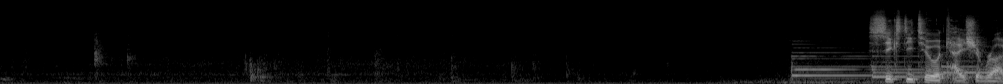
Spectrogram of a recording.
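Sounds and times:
plucked ringing chord music: 7.9s - 10.0s.

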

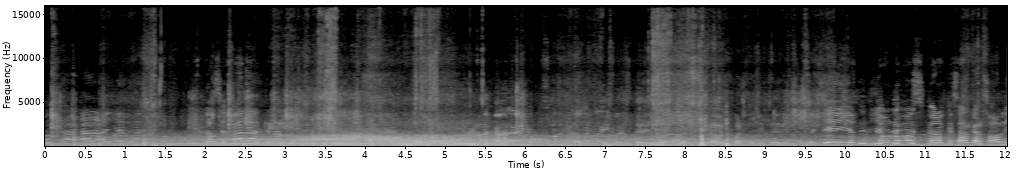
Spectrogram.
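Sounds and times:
outdoor background rumble: 0.0s - 10.1s
faint voices: 0.0s - 12.0s.

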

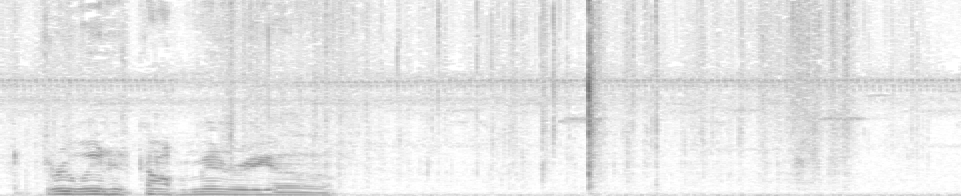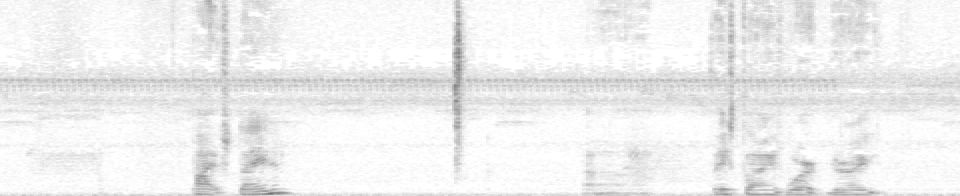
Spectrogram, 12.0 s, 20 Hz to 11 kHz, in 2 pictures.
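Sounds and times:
crickets trilling: 0.0s - 12.0s
sharp click: 8.8s - 9.0s.

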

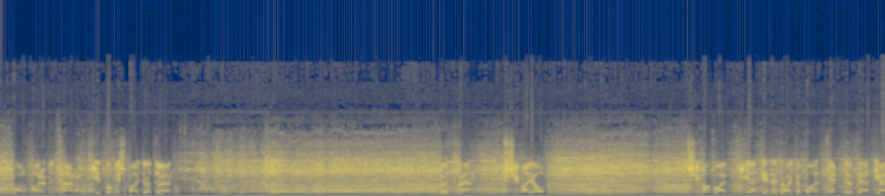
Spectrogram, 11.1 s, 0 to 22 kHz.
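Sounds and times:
rally car engine at high revs: 0.0s - 11.0s
road and cabin noise: 0.0s - 11.0s.

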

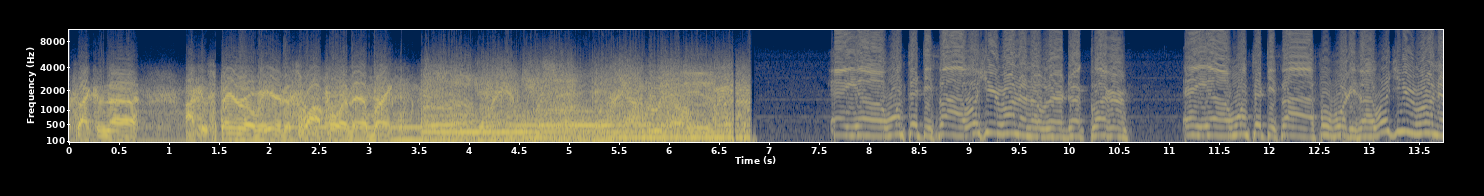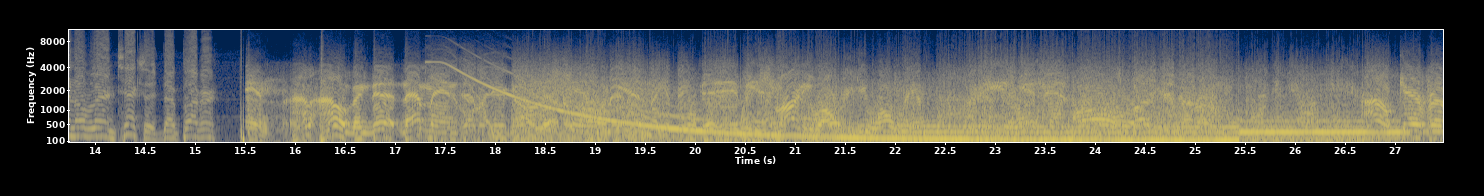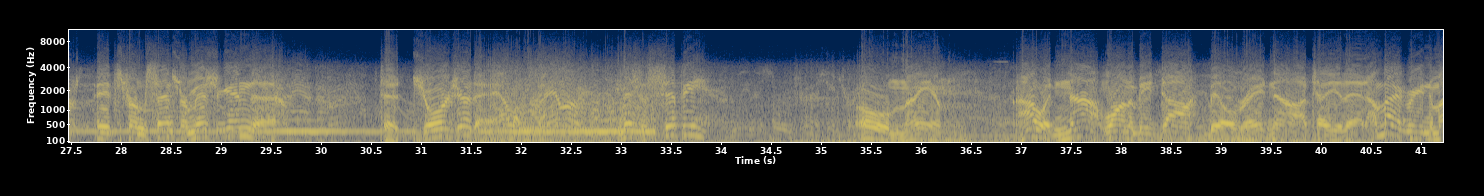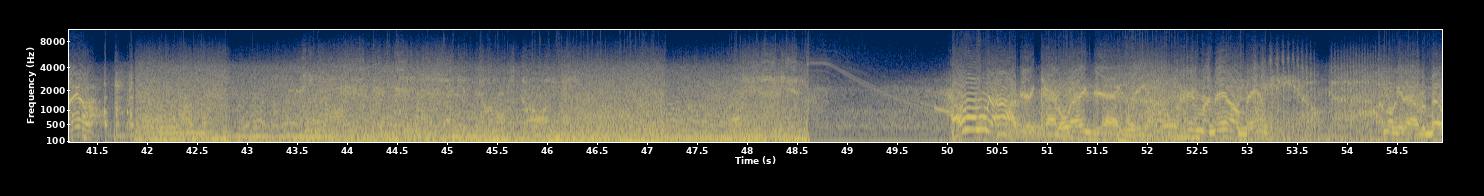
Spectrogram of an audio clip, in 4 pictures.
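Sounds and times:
garbled overlapping radio voices: 0.0s - 54.9s
low humming radio tones: 0.0s - 54.9s
whistle sweeping down in pitch: 17.2s - 19.9s, 48.6s - 50.1s.

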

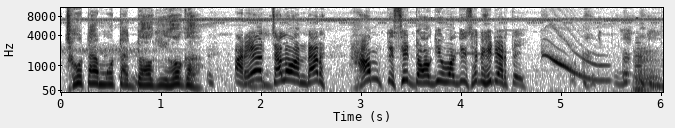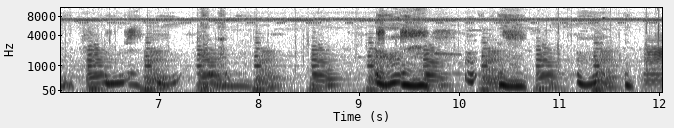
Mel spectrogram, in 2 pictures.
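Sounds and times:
background music: 5.7s - 12.0s.

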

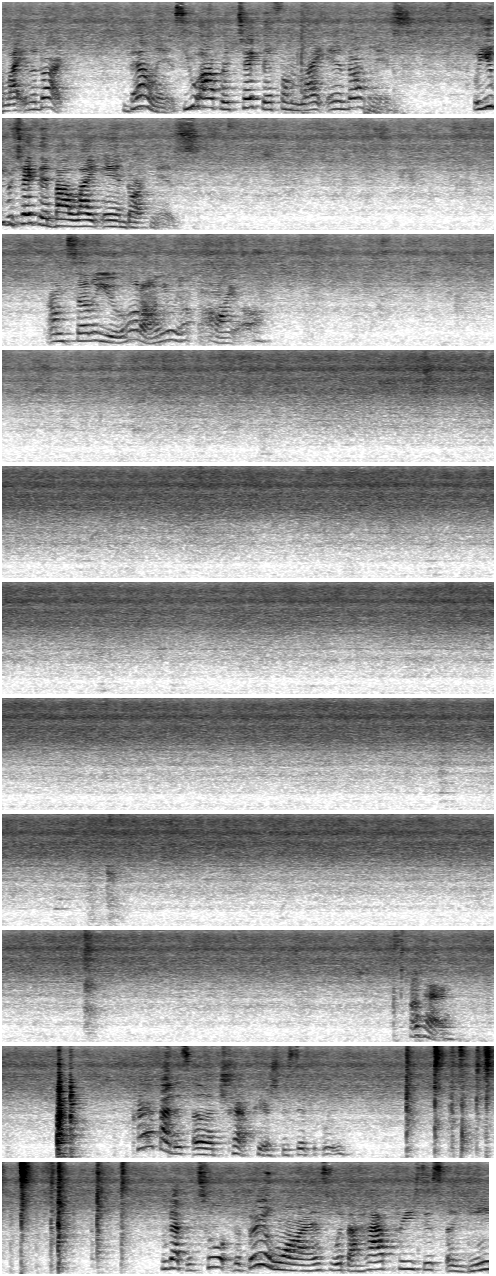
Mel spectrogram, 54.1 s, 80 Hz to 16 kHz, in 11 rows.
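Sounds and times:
faint steady hiss: 0.0s - 54.0s.

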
